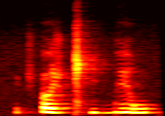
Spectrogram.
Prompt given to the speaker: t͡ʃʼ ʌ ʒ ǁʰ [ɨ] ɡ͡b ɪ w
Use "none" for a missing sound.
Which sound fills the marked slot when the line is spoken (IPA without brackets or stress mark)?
i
